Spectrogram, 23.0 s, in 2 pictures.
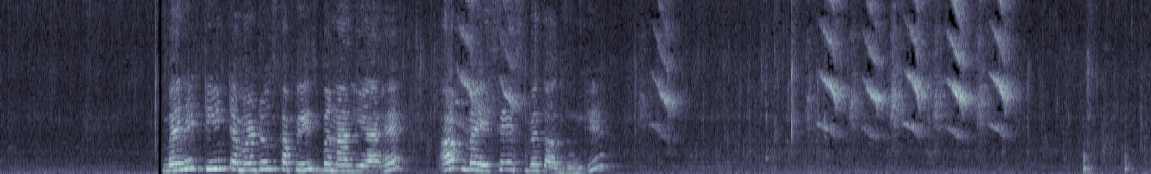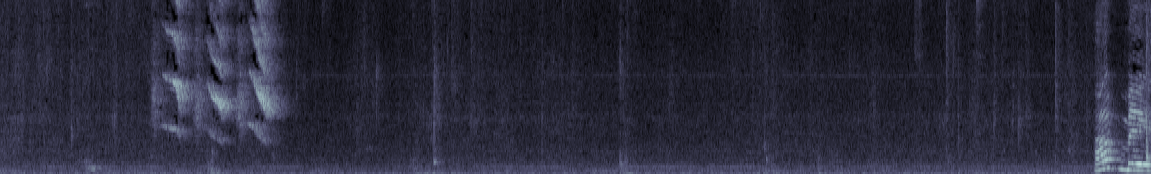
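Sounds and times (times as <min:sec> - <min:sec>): bird chirping: 0:06.4 - 0:06.9, 0:08.0 - 0:10.3, 0:13.0 - 0:14.4
spatula stirring in frying pan: 0:10.2 - 0:13.0.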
